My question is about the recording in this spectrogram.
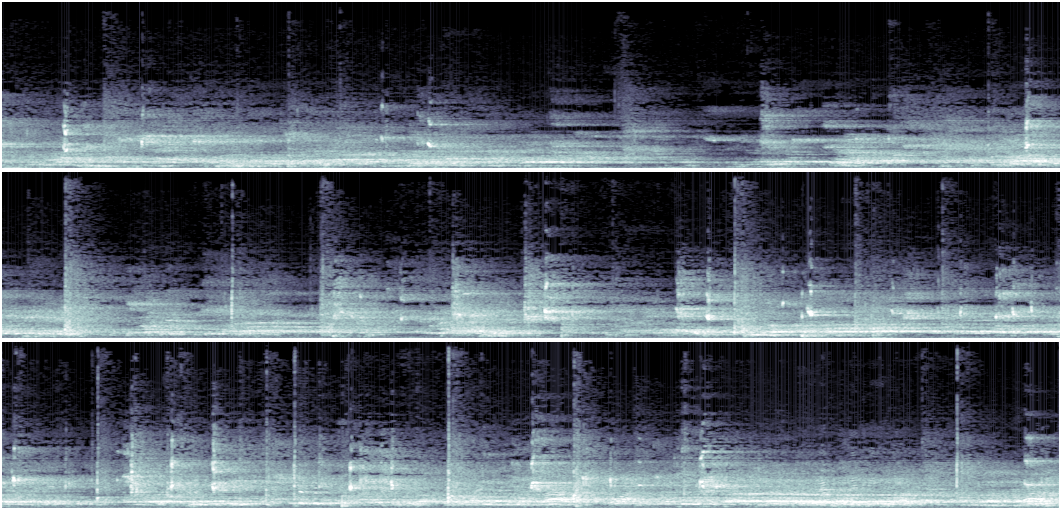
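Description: Badminton rally: rackets striking the shuttlecock in repeated sharp hits at an irregular pace, echoing in a large sports hall.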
